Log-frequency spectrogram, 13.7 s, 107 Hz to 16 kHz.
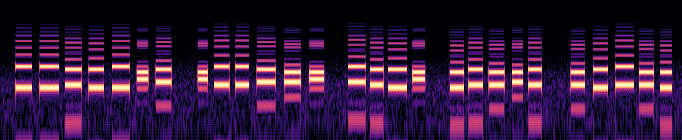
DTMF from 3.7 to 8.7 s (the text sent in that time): *6687* 952*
